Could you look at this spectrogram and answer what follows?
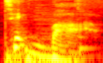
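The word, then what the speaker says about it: תקווה: for hope is or in the israeli language is pronounced tikvah which means a chord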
